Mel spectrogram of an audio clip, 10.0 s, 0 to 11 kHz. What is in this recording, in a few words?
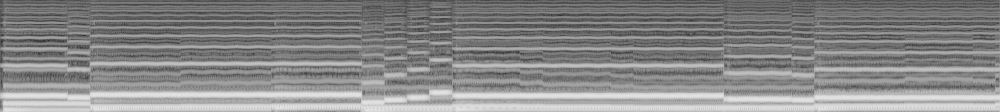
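MOS 8580 SID chip; CSG8580R5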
